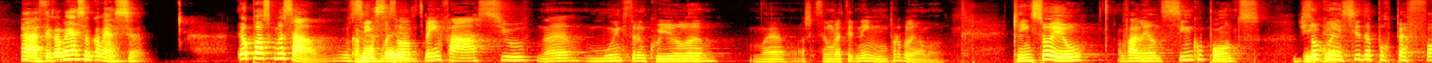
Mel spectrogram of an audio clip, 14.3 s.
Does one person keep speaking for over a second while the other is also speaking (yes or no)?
no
